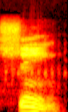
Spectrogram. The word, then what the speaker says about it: Shin: Under phonetics, the 21st letter of the Hebrew alphabet, called Shin, pronounced Sheen, and has the sound sh, sh.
